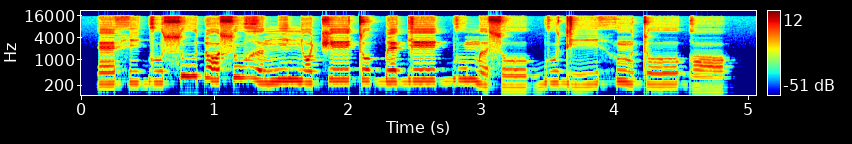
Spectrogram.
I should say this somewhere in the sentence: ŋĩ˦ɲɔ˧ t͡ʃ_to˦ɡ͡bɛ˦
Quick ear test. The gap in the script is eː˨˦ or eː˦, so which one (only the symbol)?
eː˦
